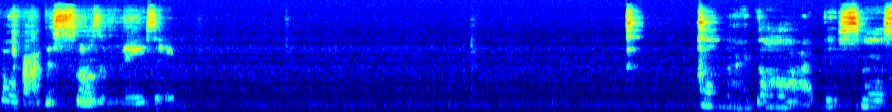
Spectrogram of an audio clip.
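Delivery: breathy hushed whisper over the gift. Real, not acted. Smelling a gift from a viewer, whispering in awe. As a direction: whisper it in awe, barely voiced.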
